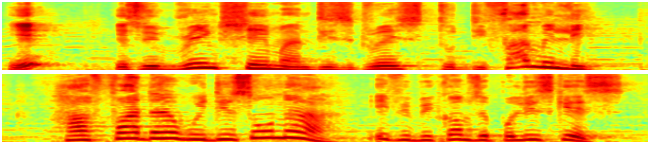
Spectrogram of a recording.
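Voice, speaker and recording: A blustering middle-aged Nigerian uncle, played by a male actor in a radio drama. He is emphatic and repeats himself, his pitch swinging widely over faint music. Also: lively intonation, normal speed, darkish tone, slightly rough. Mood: alarmed. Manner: agitated, repetitive, emphatic. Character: blustering uncle fearful of family shame.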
